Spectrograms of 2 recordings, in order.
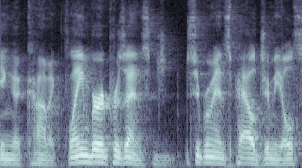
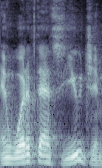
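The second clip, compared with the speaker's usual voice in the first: normal talking voice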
